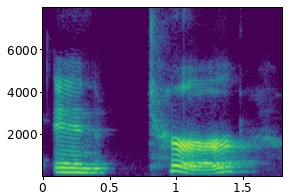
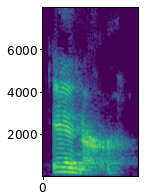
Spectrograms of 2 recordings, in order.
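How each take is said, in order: First: The T sound is clearly pronounced. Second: The T sound is dropped entirely. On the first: "You can say inter with a T" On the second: "drop the T altogether and say inner"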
